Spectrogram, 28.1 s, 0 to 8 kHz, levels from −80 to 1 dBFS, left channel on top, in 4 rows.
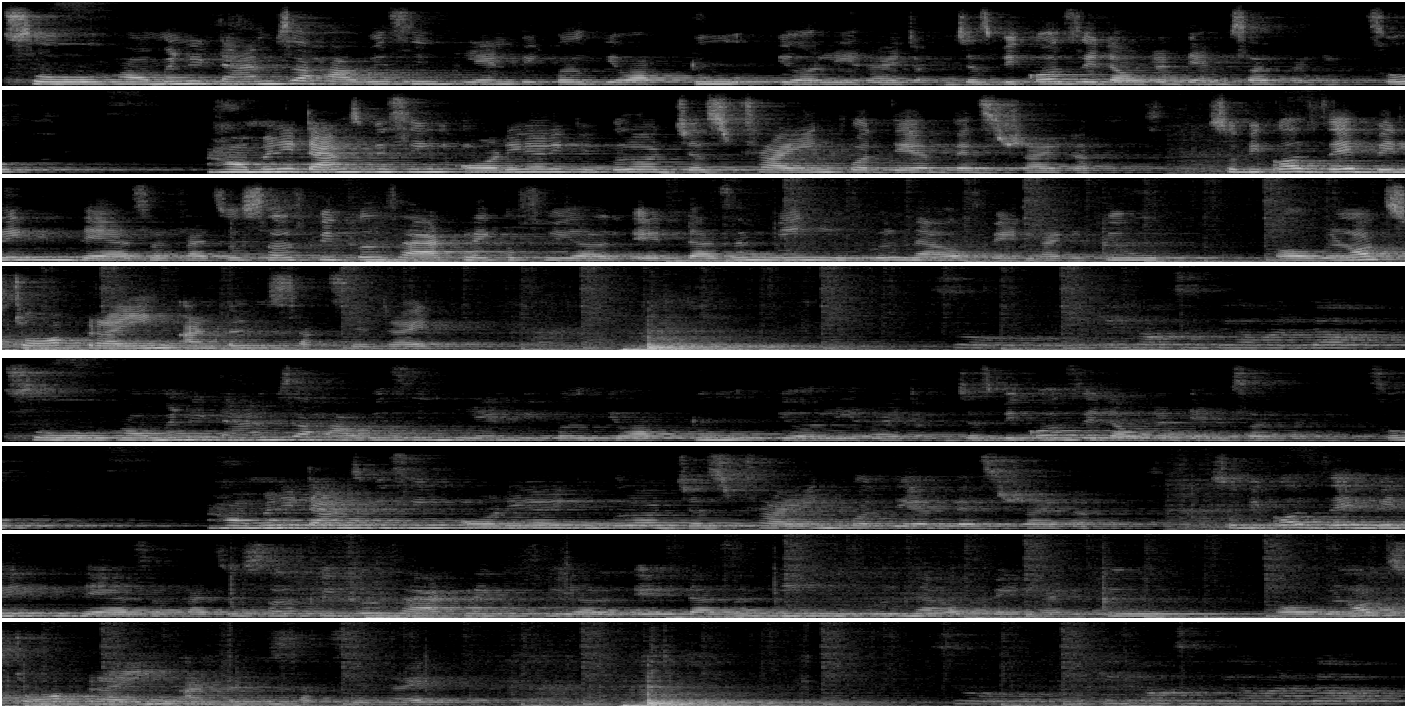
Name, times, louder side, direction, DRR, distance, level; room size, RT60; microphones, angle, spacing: voice 1, 0.0-7.1 8.0-12.5 13.1-19.9 20.4-23.2, left 4 dB, 85° left, 8 dB, 0.4 m, -30 dB
sound 1, 12.8-25.1 25.4-27.0, right 1 dB, 30° right, 0.7 m, -38 dB
sound 2, 17.3-26.9, right 1 dB, 20° left, 1.5 m, -44 dB
voice 2, 23.6-23.9 24.2-24.8 25.7-27.8, left 1 dB, 40° left, -3 dB, 0.9 m, -43 dB
11.0 x 6.9 x 2.4 m, 2.5 s
head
